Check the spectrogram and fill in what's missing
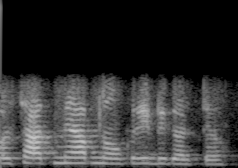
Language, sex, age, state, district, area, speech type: Hindi, female, 30-45, Rajasthan, Jaipur, urban, conversation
